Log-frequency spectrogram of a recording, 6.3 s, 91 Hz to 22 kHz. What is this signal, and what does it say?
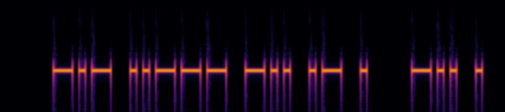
Morse code, heard as a keyed tone, about 15 wpm, 700 Hz. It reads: K2DAE DE
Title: USA Callsign DE Callsign 15wpm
